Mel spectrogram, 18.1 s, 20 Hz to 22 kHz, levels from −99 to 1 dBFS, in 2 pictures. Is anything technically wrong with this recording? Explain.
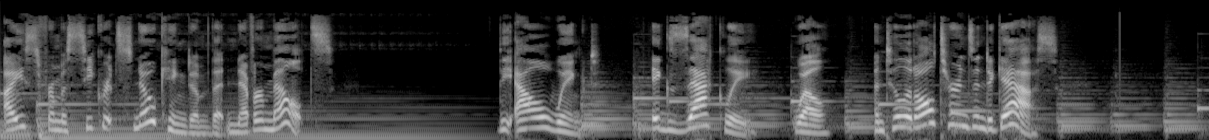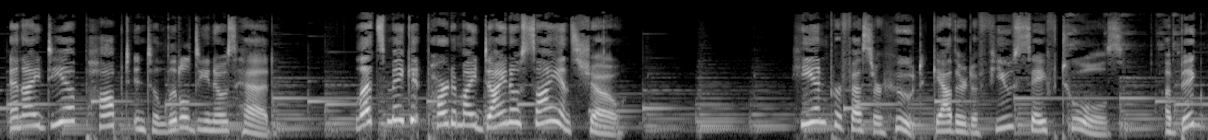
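Yes, there are two bit error spikes, at 8.39 s and 13.59 s. A single flipped bit makes a sample jump by a power of two and snap back, one sample at 8.39 s (peaking about −22 dBFS) and likely two adjacent samples at 13.59 s (about −16 dBFS). Each is a sharp, broadband tick unrelated to the surrounding sound.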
